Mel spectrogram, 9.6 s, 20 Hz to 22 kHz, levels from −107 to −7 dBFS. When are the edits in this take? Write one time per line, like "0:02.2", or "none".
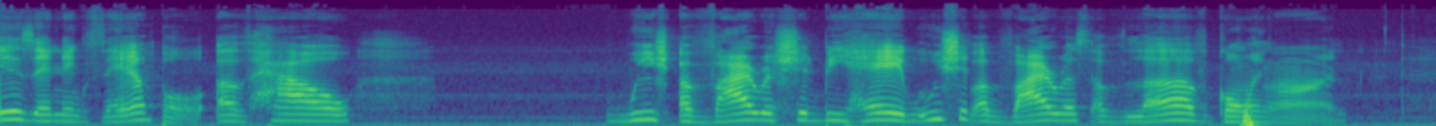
0:06.5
